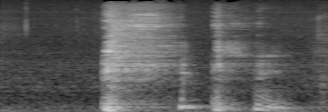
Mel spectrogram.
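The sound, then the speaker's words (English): Throat clearing and coughing from a man: one loud, harsh cough followed by a few shorter, rougher throat-clearing bursts in quick succession, with no speech. “trying to keep my throat clear and not get choked up while I'm talking about this.”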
